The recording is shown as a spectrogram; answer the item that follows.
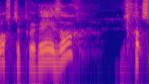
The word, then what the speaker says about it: Preveza: A Jet 2 off to Preveza.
